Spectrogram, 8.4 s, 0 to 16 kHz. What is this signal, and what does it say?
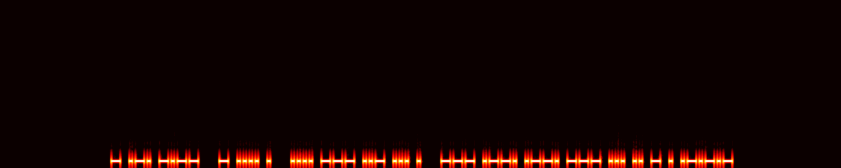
Morse code, heard as a keyed tone, about 40 wpm, 700 Hz. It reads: TRY THE HOUSE OPPOSITE.
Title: Sentences from Top 1300 Words 40wpm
